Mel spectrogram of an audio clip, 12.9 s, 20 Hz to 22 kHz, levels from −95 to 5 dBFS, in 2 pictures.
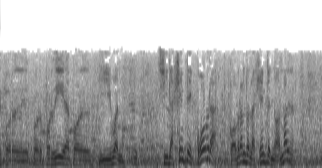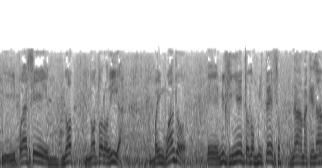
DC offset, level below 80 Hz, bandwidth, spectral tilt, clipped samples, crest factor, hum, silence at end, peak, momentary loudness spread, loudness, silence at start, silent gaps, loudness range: under 0.1%; -44 dBFS; 6.8 kHz; -7.5 dB/octave; under 0.1%; 14 dB; none; 0 s; -2 dBFS; 6 LU; -17 LUFS; 0 s; none; 1 LU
